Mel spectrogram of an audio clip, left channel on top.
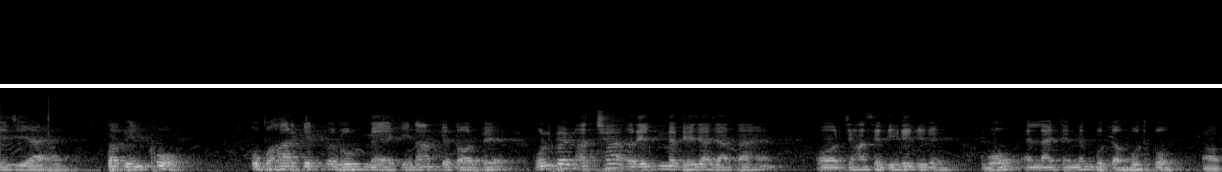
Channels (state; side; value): silent; left; digital silence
